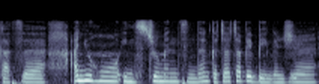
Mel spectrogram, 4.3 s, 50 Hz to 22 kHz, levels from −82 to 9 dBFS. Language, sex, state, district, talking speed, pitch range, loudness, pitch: Rengma, female, Nagaland, Kohima, 125 wpm, 170-210 Hz, -15 LUFS, 190 Hz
